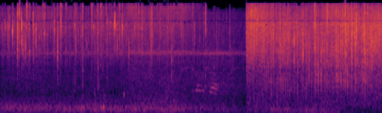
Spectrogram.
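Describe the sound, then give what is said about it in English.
Trees burning in a wild forest fire in California produce dense, continuous crackling and roaring, steady at first and then jumping noticeably louder about two-thirds of the way through. “That is the sound of trees burning in a wild forest fire in my home state of California.”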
